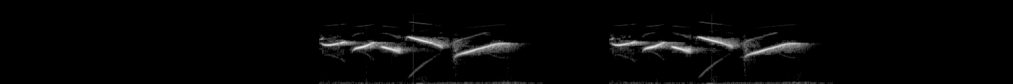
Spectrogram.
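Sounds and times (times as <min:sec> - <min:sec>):
green-winged saltator singing slurred falling whistles: 0:03.2 - 0:05.3, 0:06.1 - 0:08.2.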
